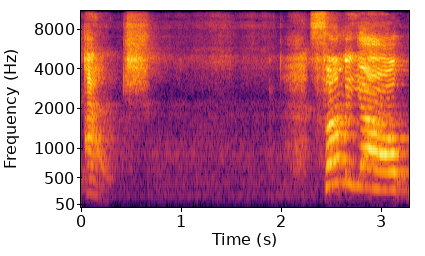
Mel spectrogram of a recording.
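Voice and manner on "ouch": quiet, breathy little ouch; a hushed pained ouch; soft ouch. Shown as a demonstration. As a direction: say it softly, like it stung a bit. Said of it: "Just say".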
